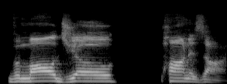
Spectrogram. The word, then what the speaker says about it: Vimal Joe Ponnezhan: So, welcome, my friend, Dr. Vimal Joe Ponnezhan.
